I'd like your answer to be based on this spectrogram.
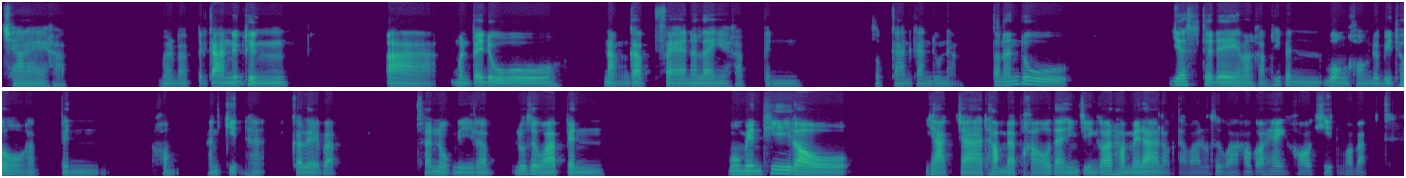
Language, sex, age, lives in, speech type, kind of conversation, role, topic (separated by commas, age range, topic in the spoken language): Thai, male, 25-29, Thailand, conversation, unstructured, none, คุณชอบฟังเพลงหรือเล่นดนตรีมากกว่ากัน?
